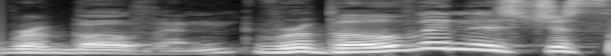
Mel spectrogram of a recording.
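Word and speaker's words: Robovan: bunch of other like sorry David it's pronounced Roven you think I'm joking listen to Elon pronounce it he says Roven it's the Roven yes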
